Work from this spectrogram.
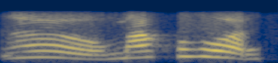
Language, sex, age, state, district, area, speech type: Bodo, female, 18-30, Assam, Kokrajhar, rural, conversation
